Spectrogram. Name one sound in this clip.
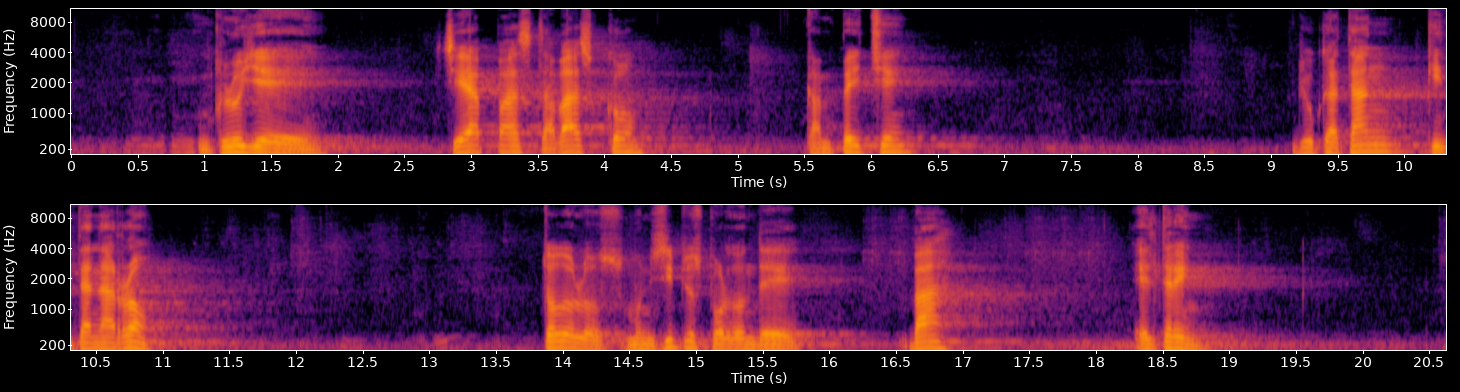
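An elderly man speaks slowly and deliberately into a microphone, in short phrases with pauses, in a room with a slight echo.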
